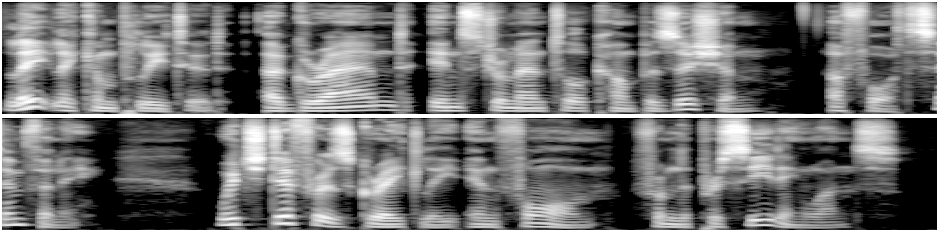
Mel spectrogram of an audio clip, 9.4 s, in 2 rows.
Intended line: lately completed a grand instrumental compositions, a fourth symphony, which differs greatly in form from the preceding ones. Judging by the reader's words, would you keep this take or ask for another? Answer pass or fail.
fail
